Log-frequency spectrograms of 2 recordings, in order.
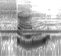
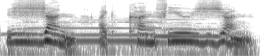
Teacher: occasionally occasionally when we see t-i-o-n or s-i-o-n in a word sometimes the voice box is off like shun and sometimes the voice box is on like zhan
